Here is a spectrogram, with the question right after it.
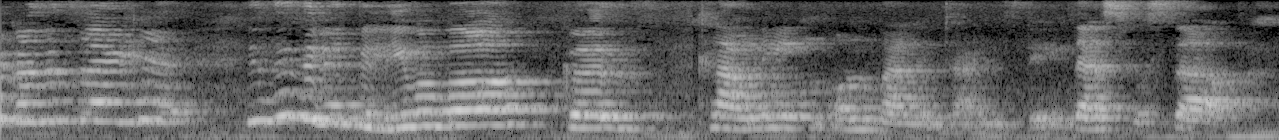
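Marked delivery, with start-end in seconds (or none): none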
